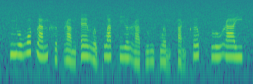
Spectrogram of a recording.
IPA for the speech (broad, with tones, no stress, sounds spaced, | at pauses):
ɲ o˧ v ɔ˦˥ t̚ l a˨˦ n x ə˨˩ t̚ ɣ a˧˩ n ʔ ɛ˧ v ə̰˧˨ w k w a˦˥ t̚ ʔ i˧ ə̯ ɣ a˨˩ t̚ v ɨ̤˨˩ k w ə̰ː˧˨ m t̪ʰ a̰˧˨ ŋ t̪ʰ ə˦˥ p̚ | l u˨˦ ɣ a˧ j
